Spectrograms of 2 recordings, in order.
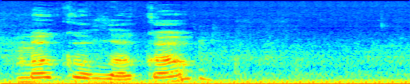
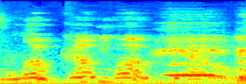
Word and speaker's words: loco moco: He made us moco loco. Did I say it right this time? No, restarted. It's loco moco.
